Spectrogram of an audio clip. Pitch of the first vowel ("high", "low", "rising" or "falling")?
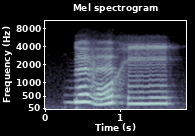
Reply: high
